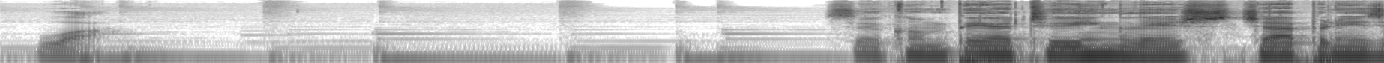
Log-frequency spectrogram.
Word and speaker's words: は: So what is pronounced ha generally, but when we use this sentence pattern, it is pronounced as wa.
